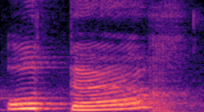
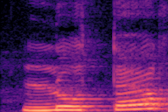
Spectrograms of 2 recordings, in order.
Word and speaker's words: hauteur: La hauteur, ça s'écrit avec H-A-U-T-E-U-R. On ne dit pas l'auteur, on dit la hauteur. Donc c'est un H aspiré.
